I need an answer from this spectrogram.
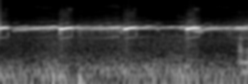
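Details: A male Northern Spring Peeper gives sharp, upslurred peeps about every half second to second above a dense chorus of others, whose high piping blends into a continuous shrill ringing trill.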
